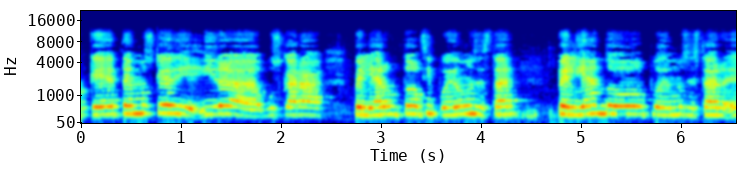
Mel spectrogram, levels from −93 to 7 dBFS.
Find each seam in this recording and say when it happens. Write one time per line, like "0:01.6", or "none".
0:03.4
